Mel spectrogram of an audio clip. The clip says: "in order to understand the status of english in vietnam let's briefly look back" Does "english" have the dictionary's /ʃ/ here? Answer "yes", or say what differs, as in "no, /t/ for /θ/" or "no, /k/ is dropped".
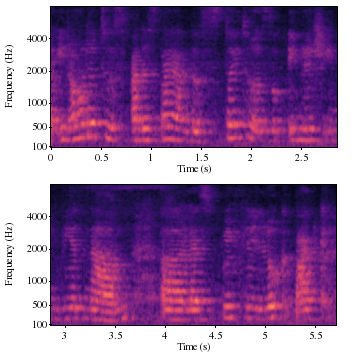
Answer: yes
